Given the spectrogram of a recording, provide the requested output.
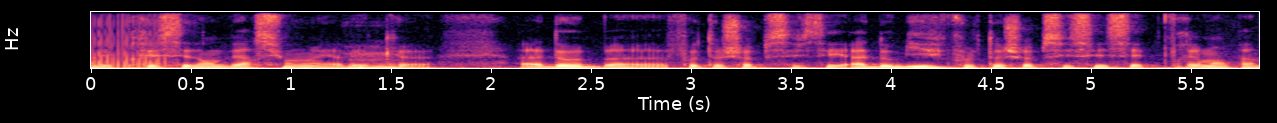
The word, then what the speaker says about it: Adobe: utilisateurs francophones disent plutôt Adobe. Adobe, ouais. On est français avant tout, donc on a du mal à prononcer le E comme un I, mais ceci dit, en anglais, c'est vraiment le cas.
